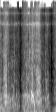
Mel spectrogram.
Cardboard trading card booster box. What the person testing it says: you could feel like cards are smacking at the back of the cardboard here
